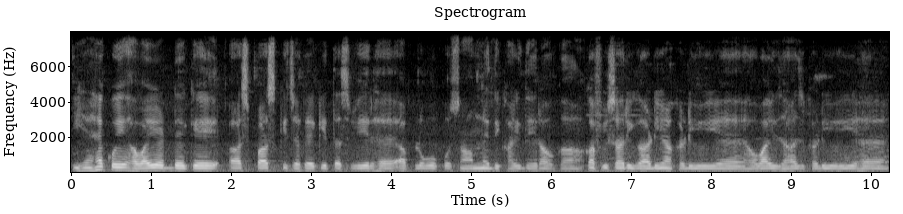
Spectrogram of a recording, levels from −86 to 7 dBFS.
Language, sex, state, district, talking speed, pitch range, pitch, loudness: Hindi, male, Bihar, Darbhanga, 175 wpm, 120-130 Hz, 125 Hz, -18 LUFS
